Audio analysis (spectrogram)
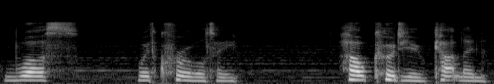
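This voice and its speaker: A stern middle-aged lord, furious and cold, who bites off his words and builds to loud shouts, as a woman reading the story puts him on. The recording sounds dull and lo-fi, with faint music underneath. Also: lowish voice, steady tone, very slow. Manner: cold, clipped, raising to shouts.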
